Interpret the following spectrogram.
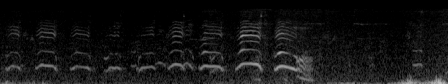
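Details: Puppies aged four weeks, litter Formule 1 / Callie at Le Domaine des Pertins, crying in a clear series of arched, whistle-like whimpers about three per second, then a loud bump at the end.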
